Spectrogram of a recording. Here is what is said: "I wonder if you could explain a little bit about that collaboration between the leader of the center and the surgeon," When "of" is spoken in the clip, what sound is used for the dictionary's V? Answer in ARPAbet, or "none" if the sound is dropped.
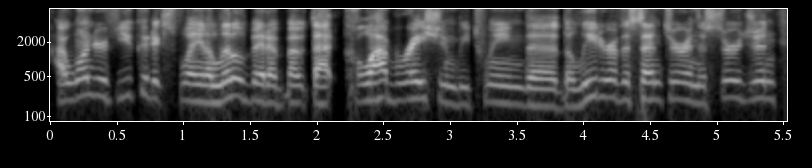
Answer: V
